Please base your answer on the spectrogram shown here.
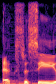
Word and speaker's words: Extase: said I believe that the game is pronounced ecstasy uh which makes sense with the whole emotion theme here I can't take credit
